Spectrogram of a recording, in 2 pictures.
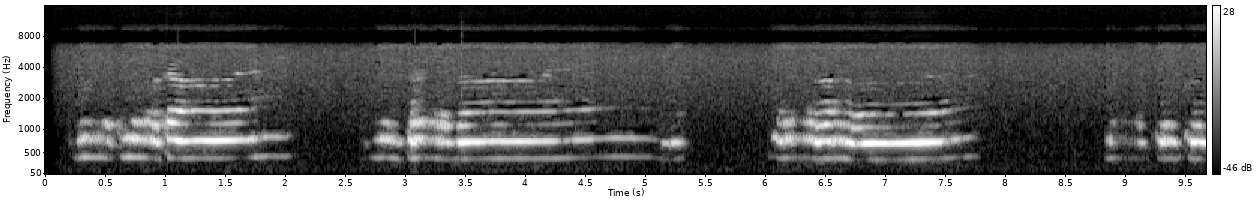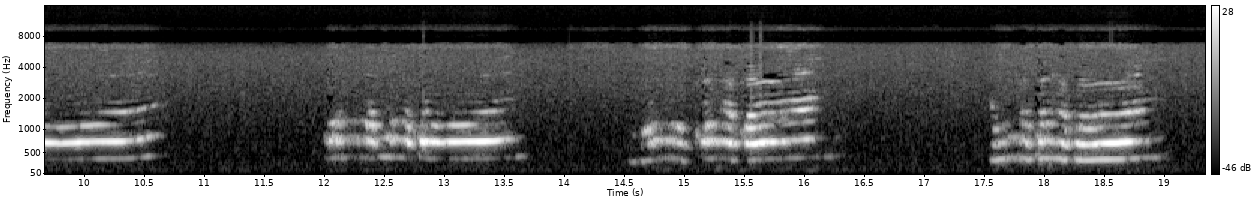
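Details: Domestic cat named Claus calling out of boredom in the middle of the night, recorded by a surveillance camera indoors; drawn-out, wavering, harmonic yowls, seven of them, each lasting one to two seconds with short pauses between.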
